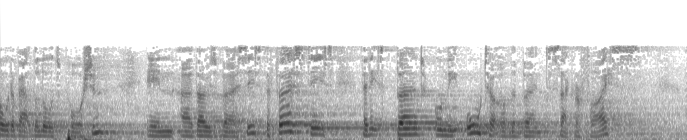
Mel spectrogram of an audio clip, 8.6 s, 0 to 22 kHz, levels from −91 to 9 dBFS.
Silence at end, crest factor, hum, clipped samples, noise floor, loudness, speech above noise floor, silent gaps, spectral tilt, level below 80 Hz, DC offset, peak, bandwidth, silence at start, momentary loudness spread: 0.05 s; 20 dB; none; under 0.1%; -43 dBFS; -23 LUFS; 21 dB; none; -6 dB/octave; -36 dBFS; under 0.1%; -2 dBFS; 6 kHz; 0 s; 13 LU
